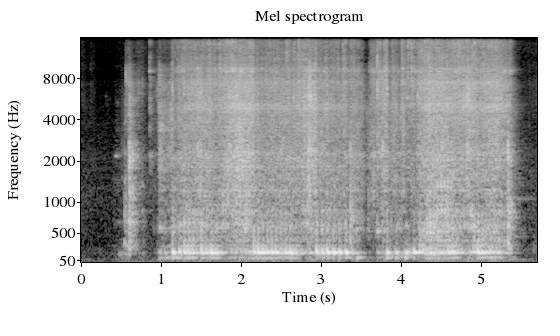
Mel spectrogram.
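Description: An electric sewing machine stitches cloth for boys' school uniform shorts, a close, loud, steady whirring hum in several sustained runs with brief pauses between them.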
